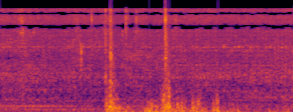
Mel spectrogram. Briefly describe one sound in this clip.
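A vehicle door clicks and opens.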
